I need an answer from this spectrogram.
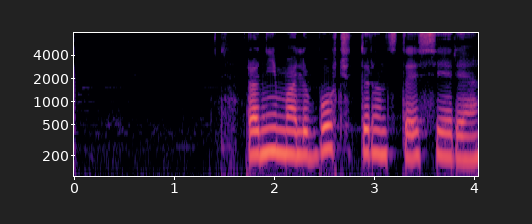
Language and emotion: Russian, neutral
